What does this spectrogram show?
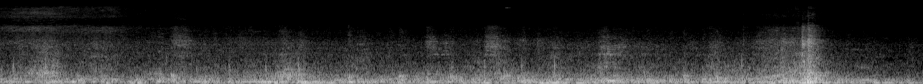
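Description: Freight train hopper wagons rolling past at close range: a steady low rumble of wheels on rail with irregular knocks and clanks, the loudest about eight seconds in.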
